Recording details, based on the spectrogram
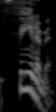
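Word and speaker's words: Thieneman: I had not seen the official pronunciation. Dylan Theamman.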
